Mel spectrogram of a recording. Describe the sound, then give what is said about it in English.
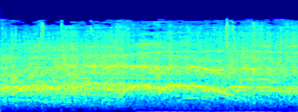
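Standing ovation from a startled audience greeting the unannounced president: a dense, steady wash of clapping and crowd cheering that carries on without a break. “The president stepped forward, unannounced, from behind a curtain and was met with a standing ovation from a startled audience.”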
